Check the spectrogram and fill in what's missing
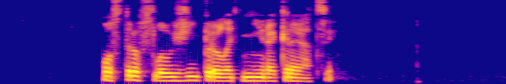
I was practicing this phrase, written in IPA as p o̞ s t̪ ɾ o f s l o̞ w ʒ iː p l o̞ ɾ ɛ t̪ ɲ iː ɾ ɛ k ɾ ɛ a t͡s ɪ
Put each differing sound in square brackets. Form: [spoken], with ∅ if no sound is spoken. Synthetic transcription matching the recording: [ʔ] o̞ s t̪ ɾ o f s l o̞ w ʒ iː p [ɾ] o̞ [l] ɛ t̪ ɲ iː ɾ ɛ k ɾ ɛ a t͡s ɪ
